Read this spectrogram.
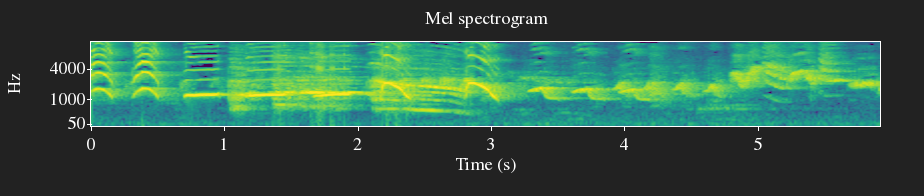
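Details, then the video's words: Forest laughingthrush, a caged songbird, singing loudly: rich whistled phrases with long level notes, swooping slurs and rapid varied warbles, continuous and melodious with rich harmonics. "CHIM KHƯỚU RỪNG HÓT CỰC HAY"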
